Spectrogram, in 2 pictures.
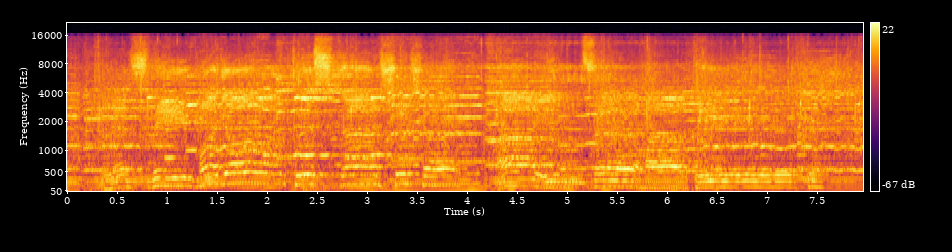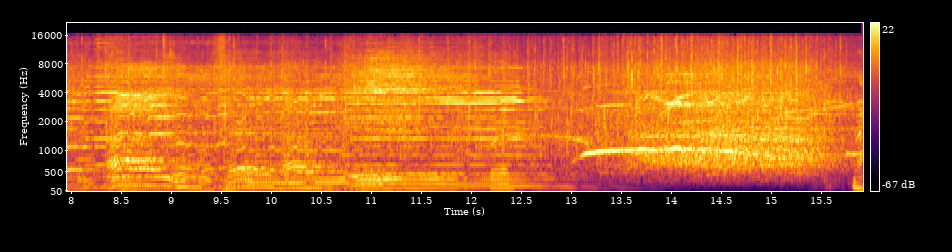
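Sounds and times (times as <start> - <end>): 
song with singing and instruments: 0.0 - 13.3
audience applause: 0.0 - 15.9
speech: 0.8 - 7.8, 8.4 - 10.5
whistle: 15.4 - 15.9.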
